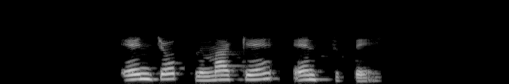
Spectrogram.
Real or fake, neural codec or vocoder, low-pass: real; none; 3.6 kHz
